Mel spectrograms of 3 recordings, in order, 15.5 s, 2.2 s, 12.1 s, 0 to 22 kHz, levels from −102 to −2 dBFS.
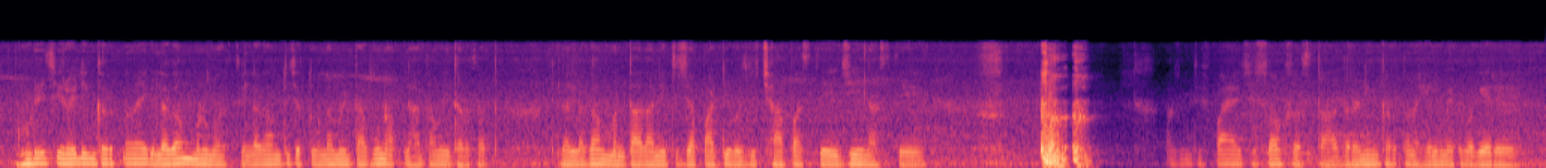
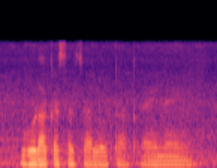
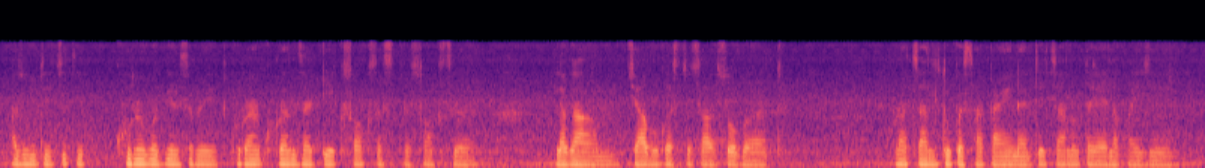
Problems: none marked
